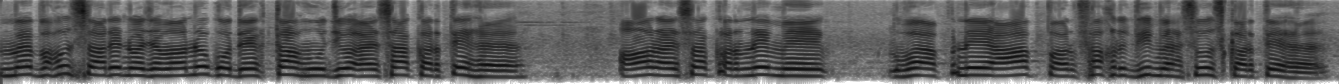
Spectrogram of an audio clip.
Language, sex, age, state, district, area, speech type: Urdu, male, 18-30, Delhi, Central Delhi, urban, spontaneous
